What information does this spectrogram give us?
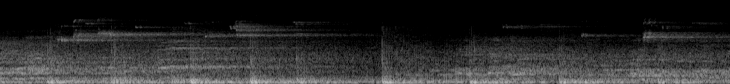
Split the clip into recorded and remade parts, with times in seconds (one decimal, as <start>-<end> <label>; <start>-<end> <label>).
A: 0.0-3.9 recorded; 3.9-4.7 remade; 4.7-7.3 recorded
